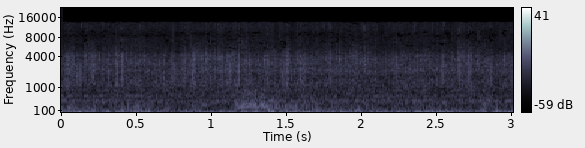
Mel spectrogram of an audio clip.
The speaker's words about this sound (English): Whew, it is so windy, man. It's a struggle riding today. Struggle. Hard work.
